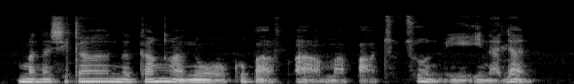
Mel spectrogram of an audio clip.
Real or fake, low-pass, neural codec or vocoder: real; 9.9 kHz; none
